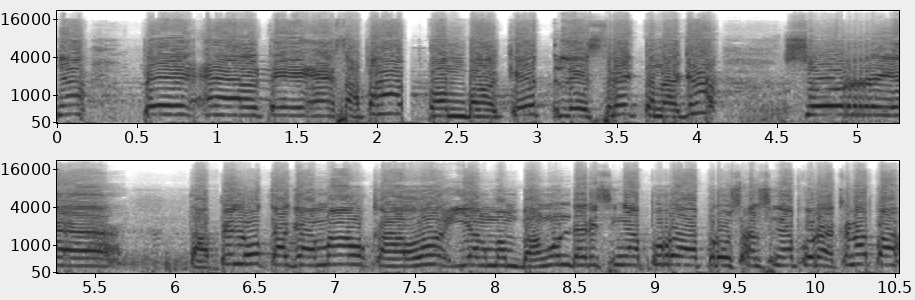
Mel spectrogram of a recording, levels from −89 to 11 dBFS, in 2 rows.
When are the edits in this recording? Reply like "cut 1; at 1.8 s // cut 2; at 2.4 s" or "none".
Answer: none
